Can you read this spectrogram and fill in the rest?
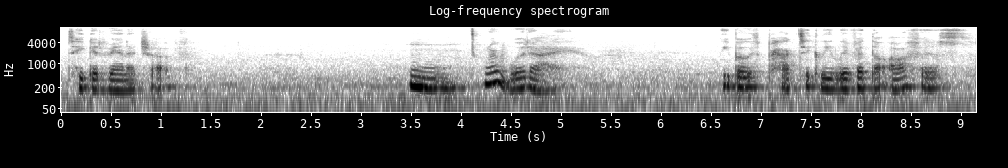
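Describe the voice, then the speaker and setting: Slow, whispery, flirty office intern played by a woman. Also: medium pitch, dark tone, slight background noise, low-quality recording. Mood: teasing, bargaining. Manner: breathy, coy, slow and deliberate, often dropping to a whisper. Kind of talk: whispered ASMR roleplay.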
